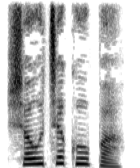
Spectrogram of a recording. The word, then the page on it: ಶೌಚಕೂಪ: Kannada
